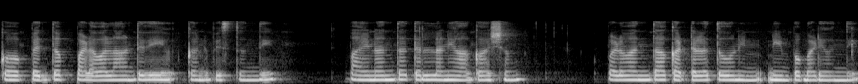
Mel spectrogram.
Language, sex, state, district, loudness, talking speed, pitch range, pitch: Telugu, female, Andhra Pradesh, Visakhapatnam, -14 LUFS, 100 wpm, 205-215 Hz, 210 Hz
